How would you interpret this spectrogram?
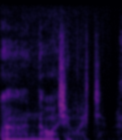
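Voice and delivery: limp, listless, feeble, no-energy delivery. Retelling what was said when leaving someone's home: imitating own listless voice. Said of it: "有气无力这样子".

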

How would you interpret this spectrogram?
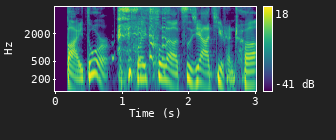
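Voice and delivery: put-on mainland Chinese accent. Asked by another speaker to say the last news item in a mainland Chinese accent. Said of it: "你要用中国腔说百度".

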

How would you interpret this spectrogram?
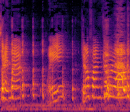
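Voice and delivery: very high, slow, drawn-out falsetto. Imitating the landlord asking for rent: imitating the landlord in falsetto. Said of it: "那你模仿你的房东讲话".

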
